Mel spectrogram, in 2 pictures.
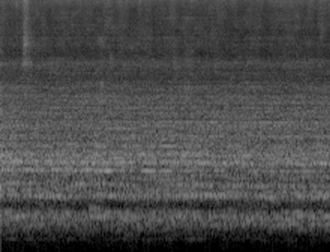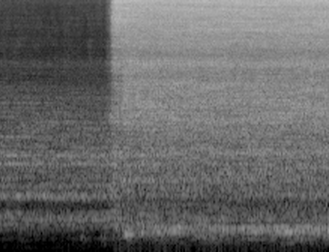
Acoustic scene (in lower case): restroom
